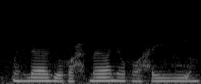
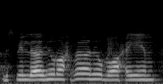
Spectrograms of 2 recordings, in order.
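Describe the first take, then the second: First: It is recited slowly. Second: It is recited quickly. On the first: The follower takes his time. "dia baca pelan-pelan" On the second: The leader of the prayer hurries. "Imam baca cepat"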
